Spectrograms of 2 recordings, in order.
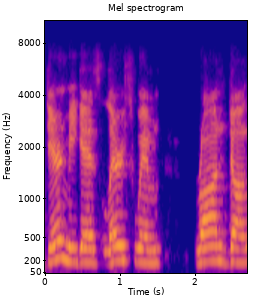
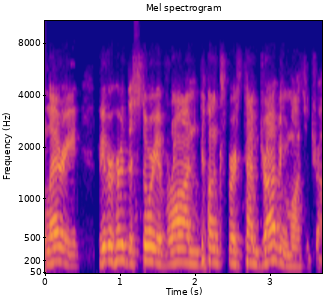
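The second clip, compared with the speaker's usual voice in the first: ordinary delivery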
